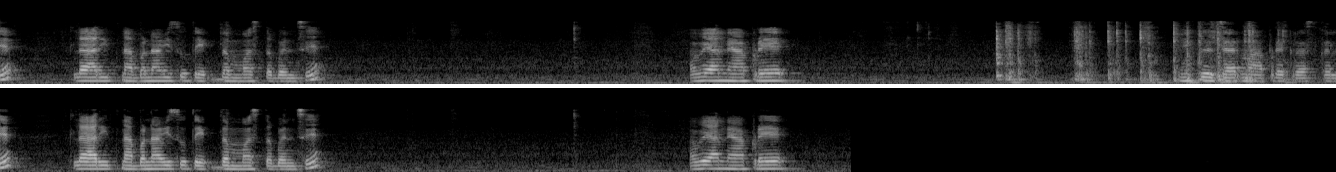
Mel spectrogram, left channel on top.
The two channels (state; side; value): drops out; right; at 8.5 s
